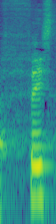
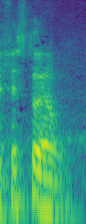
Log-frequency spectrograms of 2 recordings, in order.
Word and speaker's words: Feisthauer: il est il est marqué donc c'est faer c'est ça c'est comme ça qu'on prononce oui tout à fait faceer si on pouvez le dire à l'allemand F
